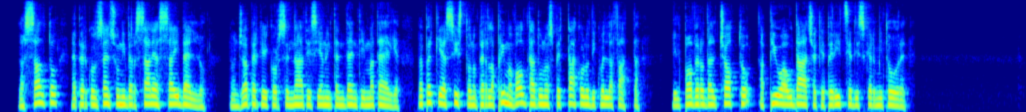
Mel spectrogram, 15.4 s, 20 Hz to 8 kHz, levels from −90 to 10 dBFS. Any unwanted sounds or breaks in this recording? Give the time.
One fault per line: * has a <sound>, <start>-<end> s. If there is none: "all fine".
all fine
